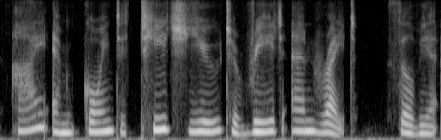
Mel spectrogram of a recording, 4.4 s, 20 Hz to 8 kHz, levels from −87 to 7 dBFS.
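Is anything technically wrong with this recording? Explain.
No, nothing is technically wrong.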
